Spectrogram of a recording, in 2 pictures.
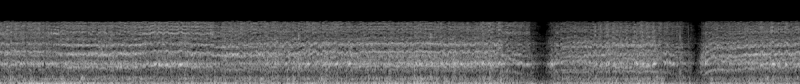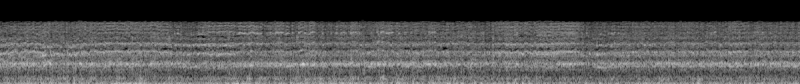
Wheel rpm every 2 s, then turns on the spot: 230, 200, 170, 140, 210, 230, 230, 230.
none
